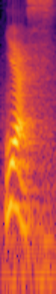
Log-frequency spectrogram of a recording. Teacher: it's not either it's a slightly lower e or it's a very high ah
